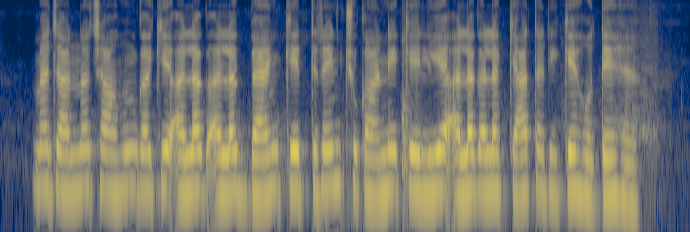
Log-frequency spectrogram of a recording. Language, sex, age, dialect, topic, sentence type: Hindi, female, 18-24, Marwari Dhudhari, banking, question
